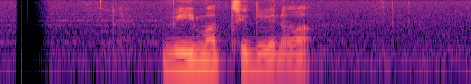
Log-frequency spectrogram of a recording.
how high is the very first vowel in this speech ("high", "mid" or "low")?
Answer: high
